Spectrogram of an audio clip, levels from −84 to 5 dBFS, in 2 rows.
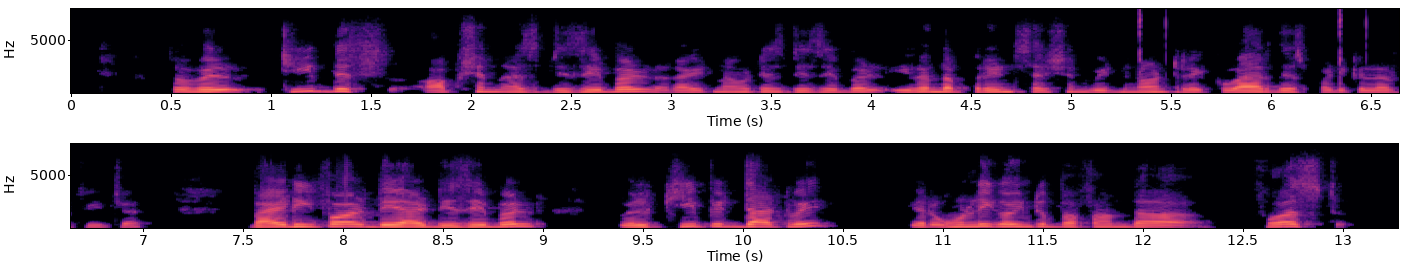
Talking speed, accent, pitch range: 180 wpm, Indian, 150-185 Hz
